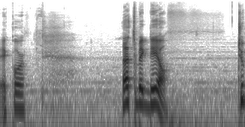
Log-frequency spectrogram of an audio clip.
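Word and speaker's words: ichor: as eldritch ickers that's how you say it icor icor that's a big deal too many people are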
